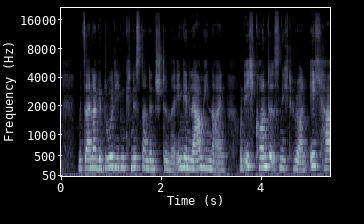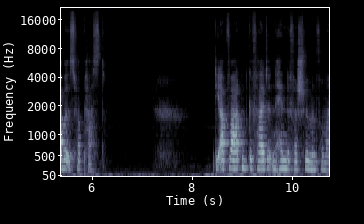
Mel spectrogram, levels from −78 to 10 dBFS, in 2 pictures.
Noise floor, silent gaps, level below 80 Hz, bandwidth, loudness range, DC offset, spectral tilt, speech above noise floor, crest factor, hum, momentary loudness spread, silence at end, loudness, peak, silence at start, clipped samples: -56 dBFS; none; -56 dBFS; 20 kHz; 8 LU; under 0.1%; -5.5 dB/octave; 34 dB; 18 dB; none; 14 LU; 0 s; -22 LUFS; -4 dBFS; 0.1 s; under 0.1%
